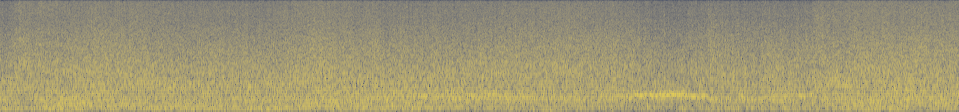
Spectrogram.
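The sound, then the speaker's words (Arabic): Storm at sea with waves tossing a small boat: a loud, steady roaring wash of wind and surf that fills the whole clip with no voices. “ما هذه العاصفة؟ تتلاعب بالزورق كما الأرجوحة.”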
